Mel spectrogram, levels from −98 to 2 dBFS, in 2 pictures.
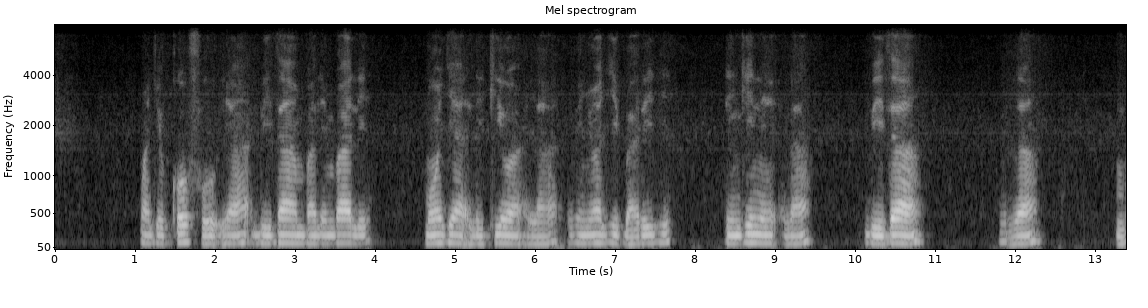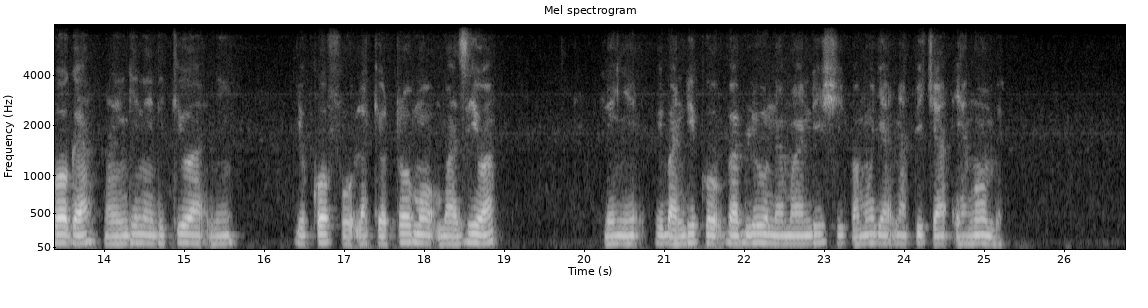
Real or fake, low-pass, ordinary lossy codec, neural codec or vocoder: real; 7.2 kHz; Opus, 16 kbps; none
